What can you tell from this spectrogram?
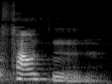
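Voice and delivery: "fountain" with the T stopped in the throat; glottal T. Shown as a demonstration. Teacher giving an example word, glottal T. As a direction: end "fountain" on a nasal n, T unreleased. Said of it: "Esa es una T glotal".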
